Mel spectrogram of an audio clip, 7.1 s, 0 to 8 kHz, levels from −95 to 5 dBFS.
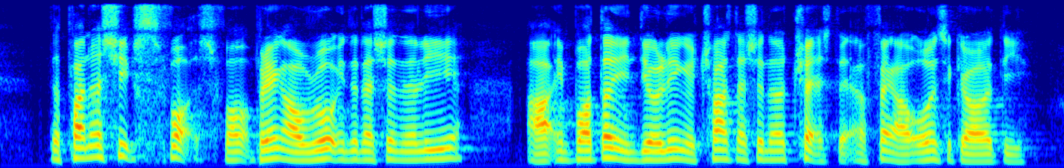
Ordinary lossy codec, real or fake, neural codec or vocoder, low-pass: none; real; none; 7.2 kHz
